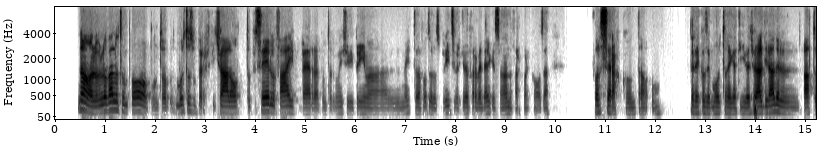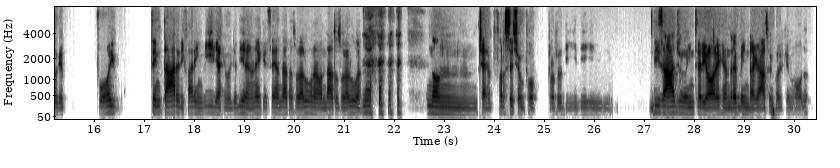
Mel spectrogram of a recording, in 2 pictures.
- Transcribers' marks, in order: laugh; "cioè" said as "ceh"; other background noise
- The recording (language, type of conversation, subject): Italian, podcast, Quali regole segui per proteggere la tua privacy online?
